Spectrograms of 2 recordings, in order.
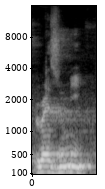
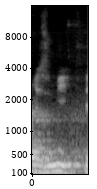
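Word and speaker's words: résumé: So it's a French word anyway. So that's some people do not know that it's pronounced resume. I think it's resume.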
